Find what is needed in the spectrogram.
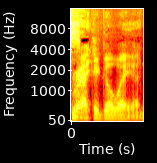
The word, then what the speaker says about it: Sacagawea: And not once do they spell that third syllable, ga, with a J sound, with a J. It's always a G. Okay. And they think that it was a hard G, so that it's Sacagawea, not Sacagawea.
